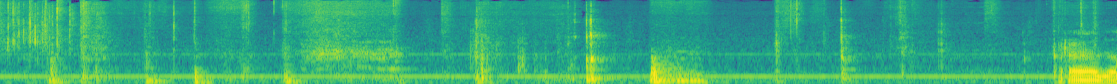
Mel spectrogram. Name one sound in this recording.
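Paper cards flick and shuffle.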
